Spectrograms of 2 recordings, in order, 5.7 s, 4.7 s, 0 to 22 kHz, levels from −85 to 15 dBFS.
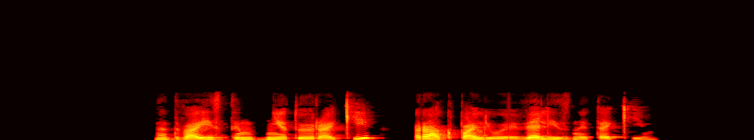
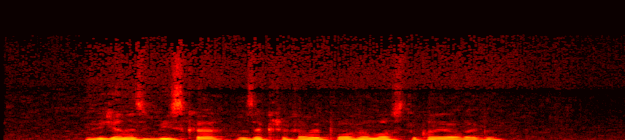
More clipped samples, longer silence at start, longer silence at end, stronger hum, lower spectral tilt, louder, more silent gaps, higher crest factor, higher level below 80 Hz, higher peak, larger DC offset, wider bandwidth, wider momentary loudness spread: neither; first, 1.15 s vs 0.65 s; second, 0.75 s vs 0.9 s; neither; about the same, -6 dB/octave vs -7 dB/octave; first, -19 LUFS vs -28 LUFS; first, 2.97-3.10 s vs none; first, 20 dB vs 14 dB; about the same, -66 dBFS vs -62 dBFS; first, -2 dBFS vs -14 dBFS; neither; second, 7.6 kHz vs 16 kHz; about the same, 9 LU vs 8 LU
